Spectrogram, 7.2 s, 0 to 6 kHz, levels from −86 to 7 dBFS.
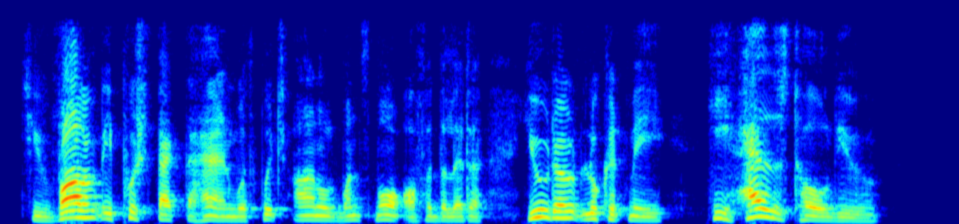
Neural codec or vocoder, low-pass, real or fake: none; 5.4 kHz; real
